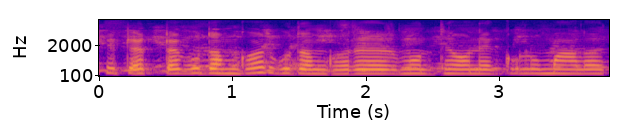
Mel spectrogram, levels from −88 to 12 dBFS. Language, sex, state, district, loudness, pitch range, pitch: Bengali, female, Tripura, West Tripura, -17 LUFS, 220-235 Hz, 225 Hz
